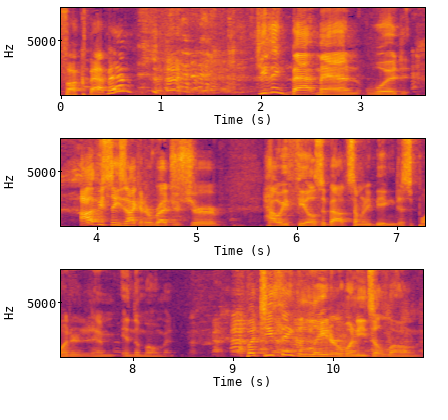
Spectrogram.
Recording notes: Back home at the UCB Franklin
